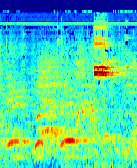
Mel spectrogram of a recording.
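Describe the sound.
A basketball is dribbled on a court during a game, its bounces faint and irregular under a steady wash of crowd noise and voices.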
